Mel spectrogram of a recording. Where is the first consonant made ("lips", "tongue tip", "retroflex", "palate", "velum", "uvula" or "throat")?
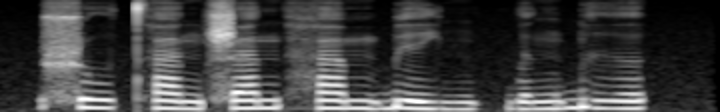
retroflex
